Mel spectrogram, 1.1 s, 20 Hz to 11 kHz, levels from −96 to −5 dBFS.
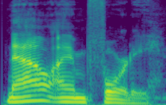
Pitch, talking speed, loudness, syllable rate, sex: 120 Hz, 215 wpm, -17 LUFS, 5.0 syllables/s, male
